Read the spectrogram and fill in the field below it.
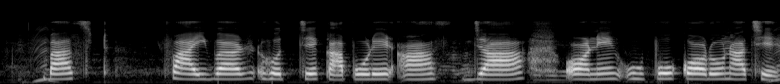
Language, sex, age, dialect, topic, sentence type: Bengali, female, <18, Standard Colloquial, agriculture, statement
